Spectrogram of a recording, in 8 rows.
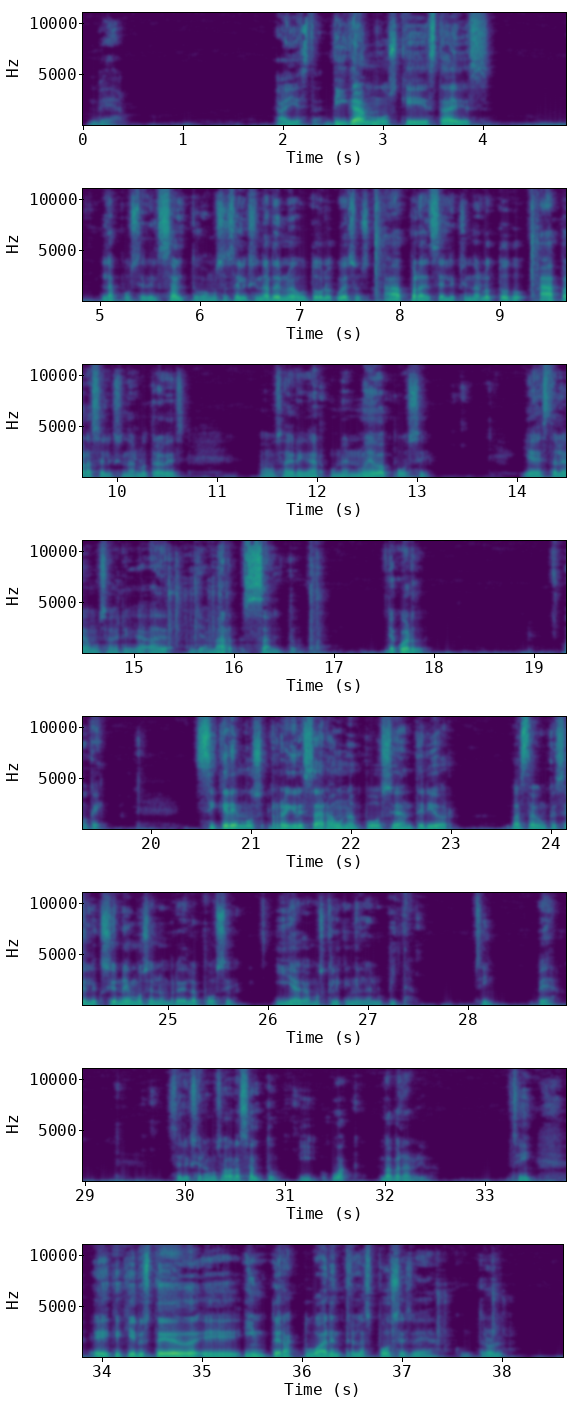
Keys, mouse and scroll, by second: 0.8 click, 1.5-7.4 middle drag, 9.1 a, 10.7 a, 13.3 click, 14.7 click, 15.5 click, 16.7-17.3 typing, 18.1 Return, 22.5 scroll down 2, 22.8-24.0 drag, 24.0 middle click, 25.6 click, 28.8 click, 29.6 scroll down 1, 30.0 middle click, 30.5-31.0 scroll up 1, 31.0 click, 31.2-31.8 scroll up 1, 32.4 click.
